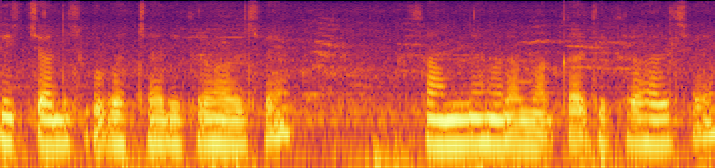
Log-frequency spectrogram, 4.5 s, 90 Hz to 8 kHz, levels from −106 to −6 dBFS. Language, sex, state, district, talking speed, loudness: Maithili, female, Bihar, Madhepura, 160 wpm, -15 LUFS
